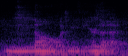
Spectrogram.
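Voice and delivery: hushed, held-back denial; quiet. Retold or imitated. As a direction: say it softly as if covering. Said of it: "I said".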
